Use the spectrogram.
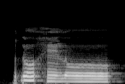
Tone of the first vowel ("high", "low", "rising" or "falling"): high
